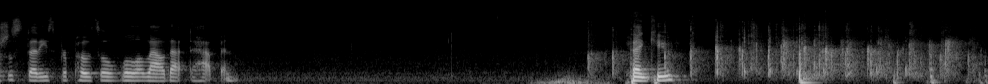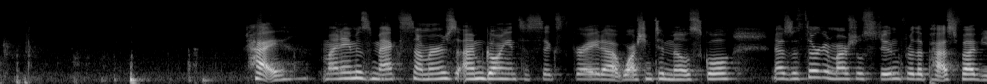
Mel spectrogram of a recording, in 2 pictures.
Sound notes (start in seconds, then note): 5.8 applause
